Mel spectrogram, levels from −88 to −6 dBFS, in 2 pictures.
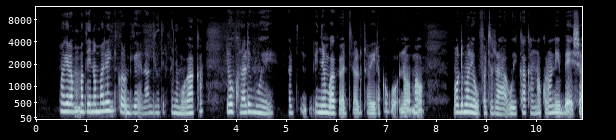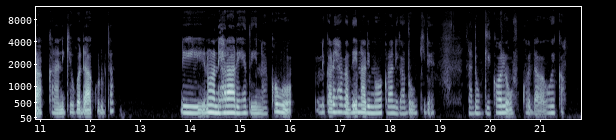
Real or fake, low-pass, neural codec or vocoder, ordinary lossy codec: real; 10.8 kHz; none; none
